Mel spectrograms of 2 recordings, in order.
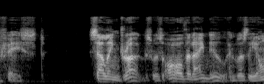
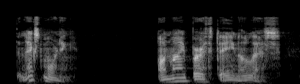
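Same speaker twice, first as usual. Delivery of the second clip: plain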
